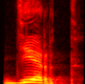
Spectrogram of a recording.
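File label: "дерт", Komi, female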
